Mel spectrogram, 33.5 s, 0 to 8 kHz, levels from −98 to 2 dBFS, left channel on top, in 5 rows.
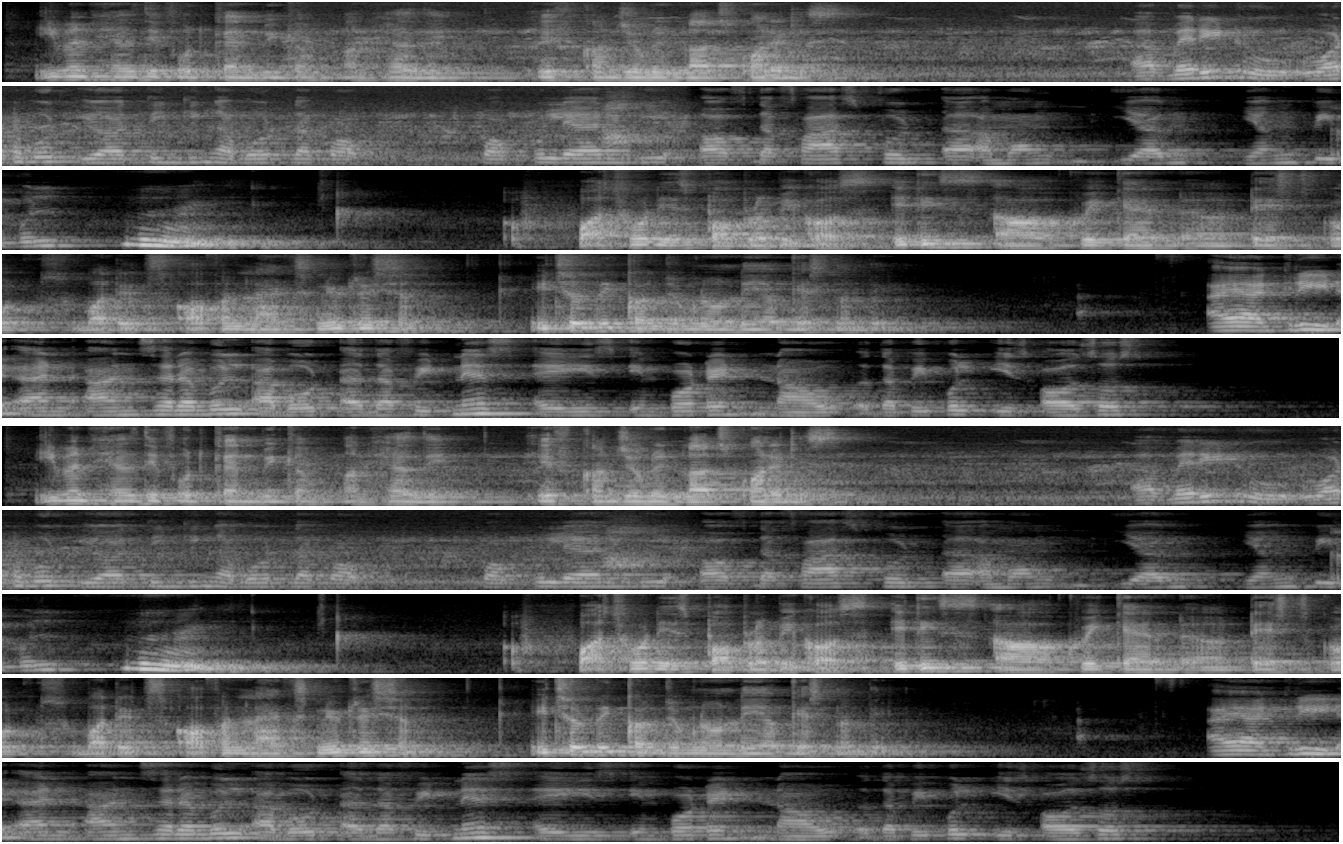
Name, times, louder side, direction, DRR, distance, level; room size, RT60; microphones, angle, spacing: voice 1, 0.2-2.3 2.6-4.2 13.3-13.4 14.0-14.6 15.9-22.2 22.7-24.5, right 1 dB, 30° right, 5 dB, 1.2 m, -29 dB
sound 1, 1.4-10.1, left 2 dB, 65° left, 1.6 m, -47 dB
voice 2, 5.6-8.6 9.1-13.7 26.1-32.5, left 2 dB, 25° left, 9 dB, 0.4 m, -35 dB
12.5 x 8.1 x 7.7 m, 1.2 s
head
